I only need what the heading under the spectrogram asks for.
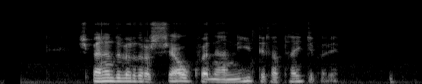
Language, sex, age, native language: Icelandic, male, 40-49, Icelandic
